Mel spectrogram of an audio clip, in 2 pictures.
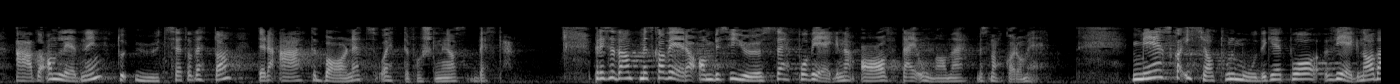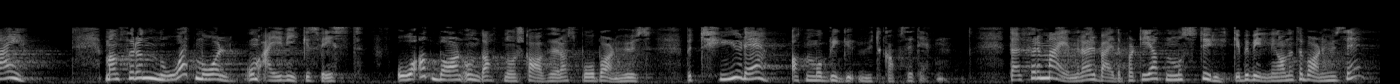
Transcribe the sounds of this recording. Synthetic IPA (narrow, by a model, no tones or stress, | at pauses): æɖɛ̰ʔɑnleːd̪nɪŋt̪ʰɔʉːt̪sɛt̪ːəd̪ɛt̪ːɑd̪̥æɖɛ̰ʔæʈ̪ʰɪlbɑːɳət̪sɔ̰ɛt̪ːəɾfɔʂknɪŋɑsbɛst̪ʰə̥ | pʰɾɛs̬ɪd̪ɛnt̪mɛskɑʋeːɾəʔɑmbɪsɪøːsəpʰɔʋɛːɡənəʔɑʋd̪æɪʔʊŋːɑnəmɛsnɑkːɑ̰ɾʔɔ̰mhæ̰ːɾ | mɛskɑʔɪçːəhɑːt̪ʰɔlmuːd̪ɪɡheːt̪̚pʰɔʋeːɡənəɑʋd̪æɪ | mɛnfɔɾɔnoːæt̪moːlʔɔmʔæ̰ɪʋikəsfɾɪst̪ | ɔʔɑt̪bɑːɳʔʊnd̪əɑt̪ːn̩oːʂkɑɑːʋhøːɾɑspʰɔbɑːɳəhʉːsb̥ət̪ʰyːɖɛʔɑt̪̚d̪nmɔbʏɡːəʔʉːt̪kʰɑpɑ̥sɪt̪ʰḛːt̪ən̩ | d̪̥æɾfɔɾmæɪnəɾɑɾbæɪd̪əɾpɑʈiːəɑt̪̚d̪ɛnmɔst̪ʏɾkəbəʋɪld̪nɪŋɑnət̪ʰɪlbɑːɳəhʉːsə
